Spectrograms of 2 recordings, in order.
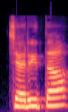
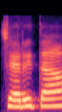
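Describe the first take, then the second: No difference in how they are said.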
